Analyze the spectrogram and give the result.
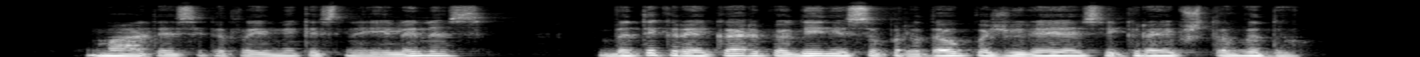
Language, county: Lithuanian, Utena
